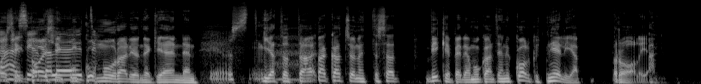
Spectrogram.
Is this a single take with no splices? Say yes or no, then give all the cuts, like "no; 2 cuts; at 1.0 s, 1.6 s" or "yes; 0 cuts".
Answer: no; 3 cuts; at 0.9 s, 3.2 s, 4.3 s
